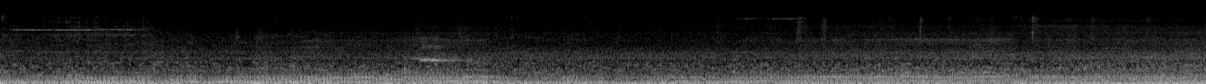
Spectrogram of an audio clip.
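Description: Steady city street ambience: road traffic from cars passing along the avenue, with a low rumble throughout and a few brief faint high tones.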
